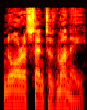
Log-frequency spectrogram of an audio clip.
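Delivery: plain reading voice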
